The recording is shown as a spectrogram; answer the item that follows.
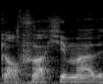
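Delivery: terrible, badly done fake Boston accent, low pitch. Joking about people from different cities, one speaker imitates a Bostonian: terrible Boston accent. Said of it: "That was a terrible accent".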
